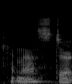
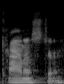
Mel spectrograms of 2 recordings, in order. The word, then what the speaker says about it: canaster: Canaster, and the emphasis is on the aster, right? Not like canister. Yeah, it's canaster. Yeah, it's canaster. It's pronounced the same as the card game, but spelled differently.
